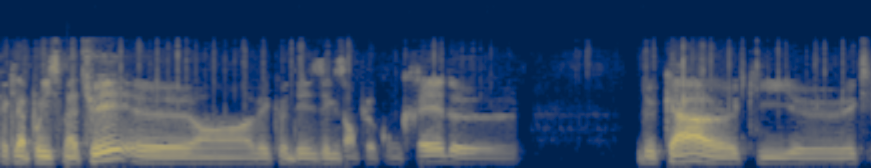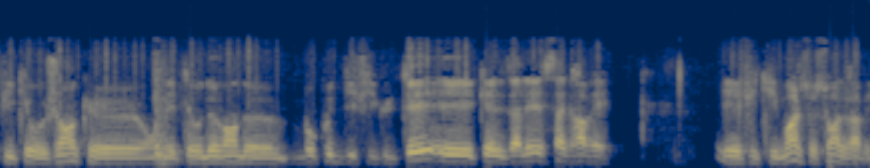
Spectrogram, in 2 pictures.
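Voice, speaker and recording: This man has a fairly low pitch and ordinary pitch variation. He talks at a fairly slow pace. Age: 60s. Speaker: retired police commander and author. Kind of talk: interview. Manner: halting, many hesitations.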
